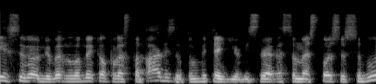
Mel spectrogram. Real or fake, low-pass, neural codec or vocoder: fake; 10.8 kHz; codec, 24 kHz, 0.9 kbps, WavTokenizer, medium music audio release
